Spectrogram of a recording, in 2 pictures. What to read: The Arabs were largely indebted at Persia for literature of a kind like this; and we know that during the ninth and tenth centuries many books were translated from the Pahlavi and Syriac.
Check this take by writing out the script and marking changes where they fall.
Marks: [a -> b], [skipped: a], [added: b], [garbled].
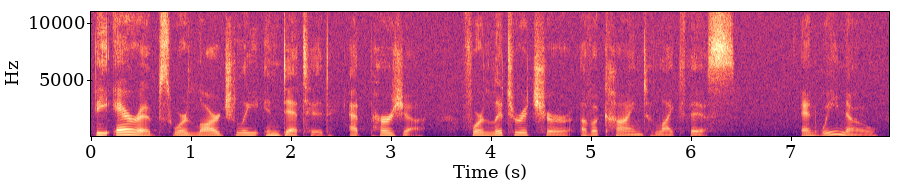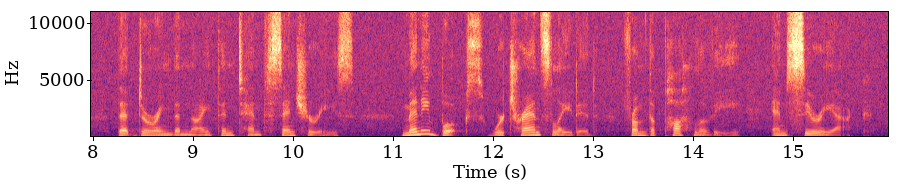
The Arabs were largely indebted at Persia for literature of a kind like this; and we know that during the ninth and tenth centuries many books were translated from the Pahlavi and Syriac.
